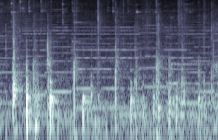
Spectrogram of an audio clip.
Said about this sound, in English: not every day you're walking up a stair and you pass a horse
